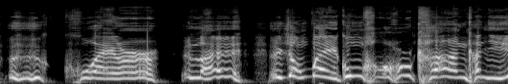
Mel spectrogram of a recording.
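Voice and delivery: put-on an old grandfather overcome at the sight of his grandson; tearful old king. The king, weeping, calls to his grandson, high and loud.

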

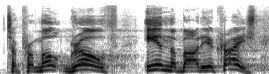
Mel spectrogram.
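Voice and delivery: ordinary delivery

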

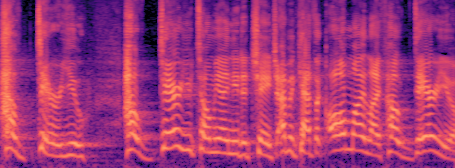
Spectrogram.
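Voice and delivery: high, indignant mock outrage; upset. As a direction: act out an offended parishioner's outburst. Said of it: "she got upset".

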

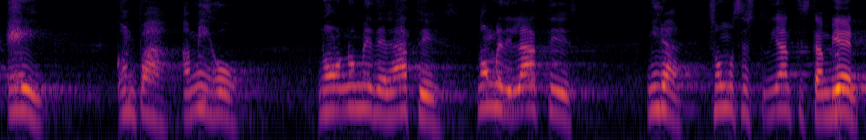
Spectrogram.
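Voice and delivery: lightly voiced student begging softly; pleading student. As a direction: beg him quietly not to report you. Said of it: "él me rogaba".

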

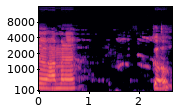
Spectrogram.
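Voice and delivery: words stretched by a yawn. Real, not acted. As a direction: say it mid-yawn. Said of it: "I'm gonna yawn".

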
